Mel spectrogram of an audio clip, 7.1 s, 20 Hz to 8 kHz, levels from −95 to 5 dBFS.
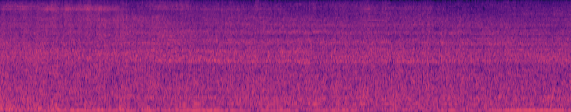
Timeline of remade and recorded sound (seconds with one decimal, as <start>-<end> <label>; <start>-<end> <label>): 0.0-0.7 recorded; 0.7-4.2 remade; 4.2-4.8 recorded; 4.8-6.1 remade; 6.1-7.1 recorded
